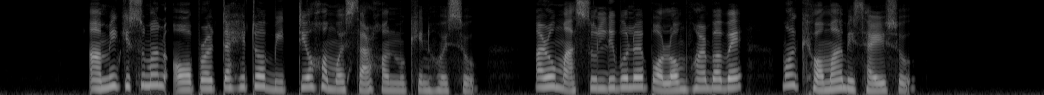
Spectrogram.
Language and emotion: Assamese, sad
